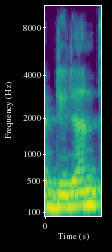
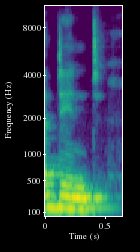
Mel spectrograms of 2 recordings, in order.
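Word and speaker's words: didn't: Next है डिड नॉट, और डिड नॉट का जो कॉन्ट्रैक्शन होता है डिडंट भी आप प्रोनाउंस कर सकते हैं, डिडंट या डिंट, डिडंट या डिंट, डिडंट या डिंट, डिंट डिंट डिडंट।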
